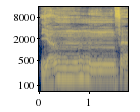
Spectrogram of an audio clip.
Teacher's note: Didengungkan. Kita tahan dua ketukan didengungnya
